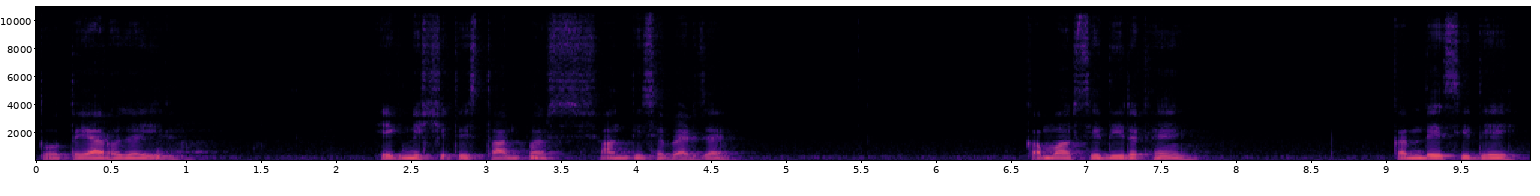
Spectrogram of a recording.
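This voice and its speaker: Slow, low-voiced man guiding meditation. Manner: calm, gentle, instructing. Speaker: guided meditation teacher. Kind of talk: slow guided meditation in short, pausing phrases.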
